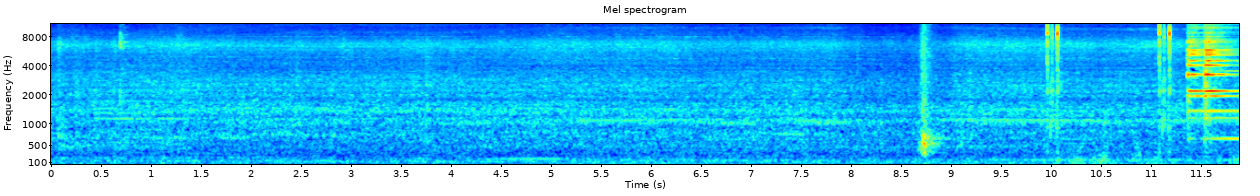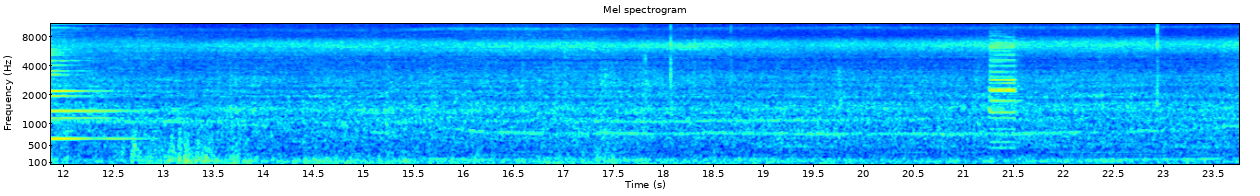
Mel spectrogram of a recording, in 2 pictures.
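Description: Distant diesel engines of rigid haul trucks and an excavator working an open-pit mine: a steady low drone that swells a little around the middle as a truck passes. A few sharp clicks and a short high tone come around the middle.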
